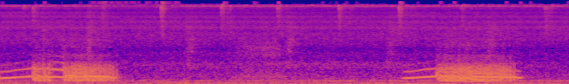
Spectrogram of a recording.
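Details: A sleeping white and ginger male cat snores, two drawn-out rough breaths about four seconds apart, each starting with a slight rising whistle, quiet in between.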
